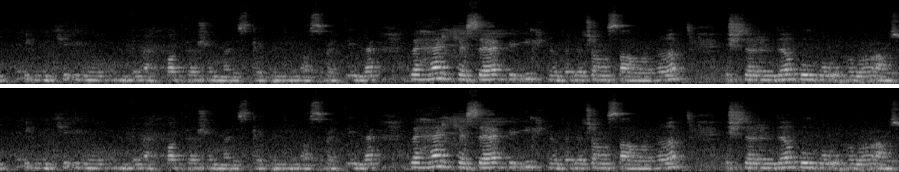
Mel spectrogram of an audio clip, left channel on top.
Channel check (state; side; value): identical; both; correlation 1.00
